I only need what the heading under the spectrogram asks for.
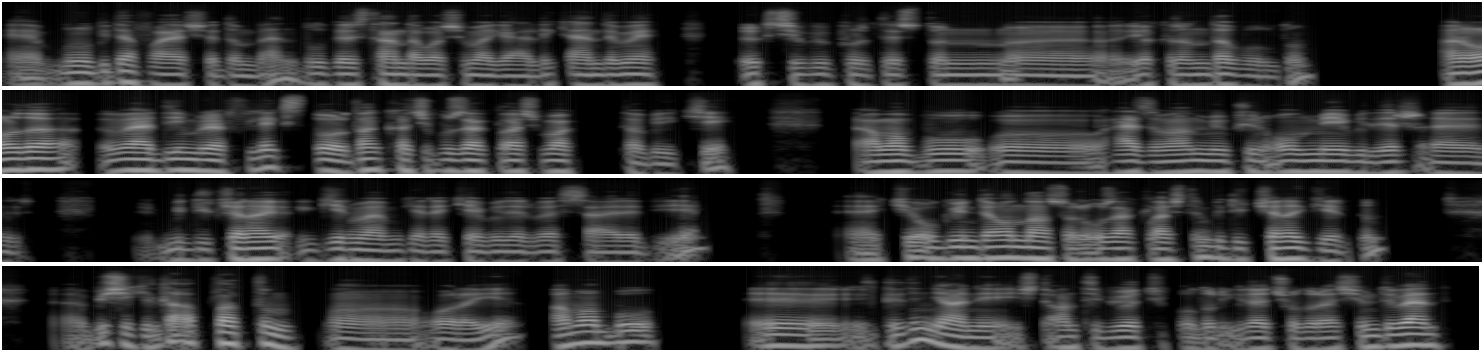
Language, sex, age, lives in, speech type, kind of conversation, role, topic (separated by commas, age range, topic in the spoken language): Turkish, male, 30-34, Bulgaria, conversation, advice, user, Seyahat ederken güvenlik ve sağlık endişelerimi nasıl azaltabilirim?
